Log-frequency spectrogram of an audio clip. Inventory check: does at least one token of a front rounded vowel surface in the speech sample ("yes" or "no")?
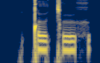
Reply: yes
